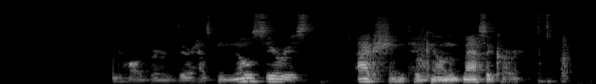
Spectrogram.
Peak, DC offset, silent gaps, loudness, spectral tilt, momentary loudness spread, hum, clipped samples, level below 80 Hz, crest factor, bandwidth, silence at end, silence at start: -12 dBFS; under 0.1%; none; -28 LUFS; -6.5 dB/octave; 21 LU; none; under 0.1%; -66 dBFS; 20 dB; 11.5 kHz; 0.3 s; 1.15 s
